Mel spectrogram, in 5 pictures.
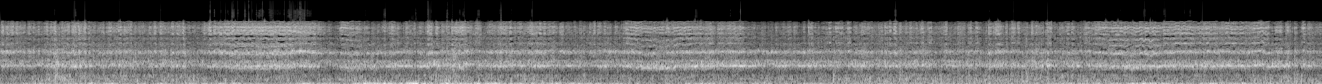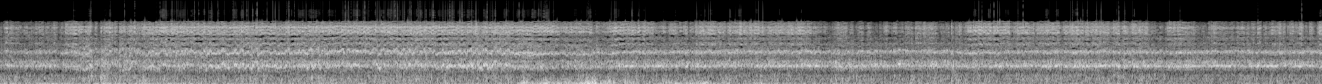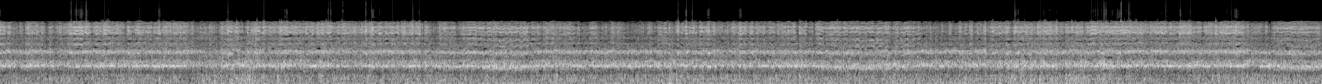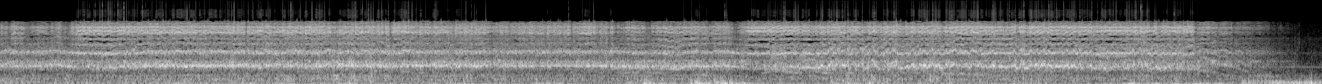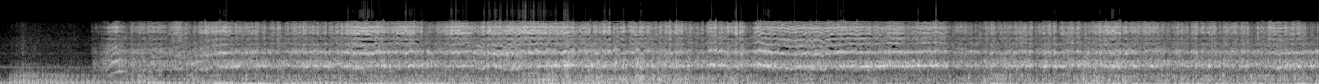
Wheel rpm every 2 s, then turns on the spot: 230, 220, 230, 230, 240, 230, 230, 200, 190, 210, 230, 230, 230, 230, 230, 230, 230, 220, 230, 230, 230, 230, 230, 220, 200, 170, 10, 170, 230, 230, 230, 230, 230.
none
